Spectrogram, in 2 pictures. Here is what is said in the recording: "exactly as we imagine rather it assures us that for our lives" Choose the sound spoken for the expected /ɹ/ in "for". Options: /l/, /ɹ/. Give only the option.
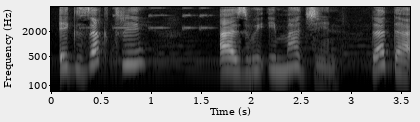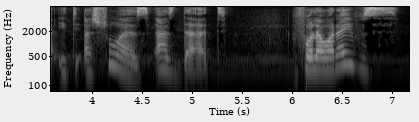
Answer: /l/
